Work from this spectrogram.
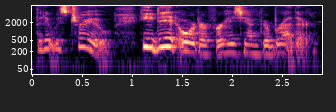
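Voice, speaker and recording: A woman's voice: medium pitch, expressive, fairly quick, mellow. A woman reading a book aloud as a storyteller, now and then stumbling over words. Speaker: story reader.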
